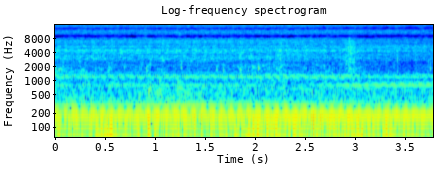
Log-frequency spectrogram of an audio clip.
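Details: Seaflo 22 series 5 lpm 100 psi pump in Ford Transit Custom camper, 54-litre tank, open flow with no shower-head restriction: constant steady hum with fixed pitch and water rushing, no stutter or surging; running normally.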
